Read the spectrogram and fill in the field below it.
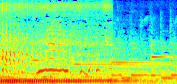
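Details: Music with a melodic line over low rhythmic tones plays, with faint engine noise and a shift to quieter steady tones partway through; no animal sounds are heard.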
